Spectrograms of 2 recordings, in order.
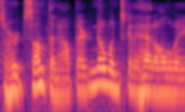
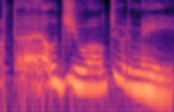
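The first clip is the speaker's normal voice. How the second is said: whole line hissed out, snake-like reptilian voice; 2 semitones higher than usual. Game master voicing a captain coming to, hissing at the players: hissing Brannick Redwake. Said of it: "he sort of hisses at".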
